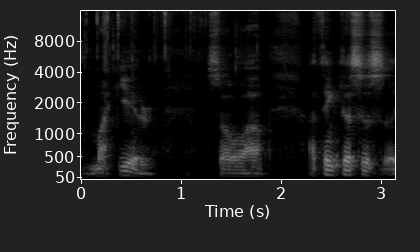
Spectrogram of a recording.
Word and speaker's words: Maahir: That's how you spell it, but pronounced Maahir.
